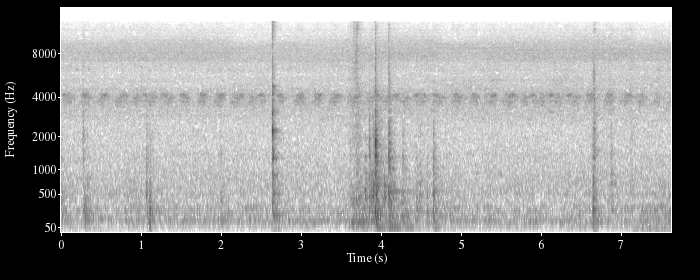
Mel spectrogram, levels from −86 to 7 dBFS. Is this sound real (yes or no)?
yes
